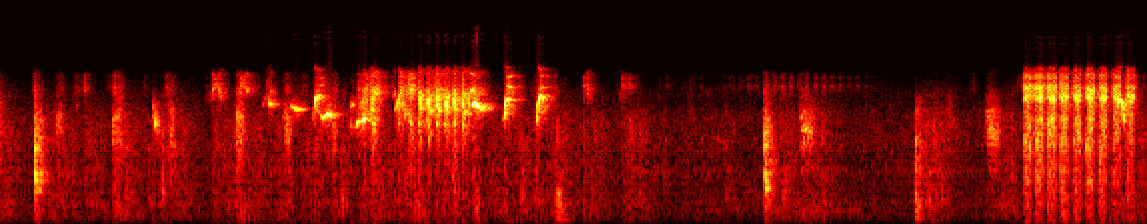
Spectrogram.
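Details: Greater green leafbird, a kept songbird, delivering scattered sharp notes that build into a dense buzzy warbling phrase, a quiet gap, then a final fast rattling trill.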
